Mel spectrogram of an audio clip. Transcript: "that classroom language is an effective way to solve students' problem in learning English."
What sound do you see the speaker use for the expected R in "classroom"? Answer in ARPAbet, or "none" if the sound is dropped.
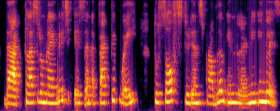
R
